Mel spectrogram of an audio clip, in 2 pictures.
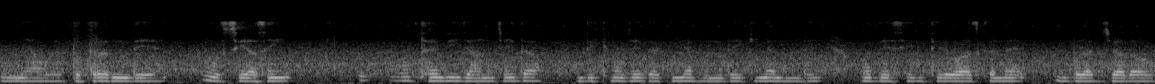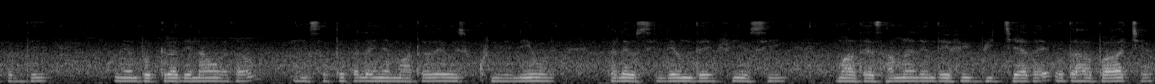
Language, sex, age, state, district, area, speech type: Dogri, male, 18-30, Jammu and Kashmir, Reasi, rural, spontaneous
